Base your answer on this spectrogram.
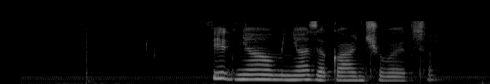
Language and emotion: Russian, sad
